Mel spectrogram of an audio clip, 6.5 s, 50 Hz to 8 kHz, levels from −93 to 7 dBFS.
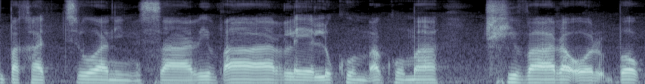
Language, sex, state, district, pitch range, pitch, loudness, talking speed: Mizo, male, Mizoram, Aizawl, 105-115 Hz, 110 Hz, -16 LUFS, 140 wpm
